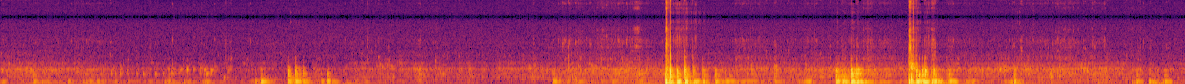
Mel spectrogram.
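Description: Water sloshing and surging as heard underwater, broken by several heavy knocks, the two loudest about eight and eleven seconds in.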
